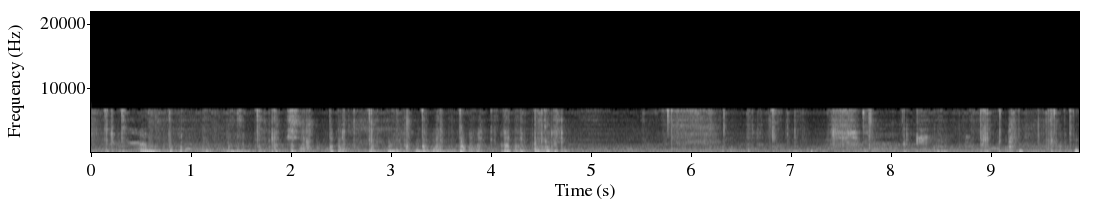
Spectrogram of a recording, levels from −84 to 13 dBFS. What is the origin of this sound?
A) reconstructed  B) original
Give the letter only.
A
